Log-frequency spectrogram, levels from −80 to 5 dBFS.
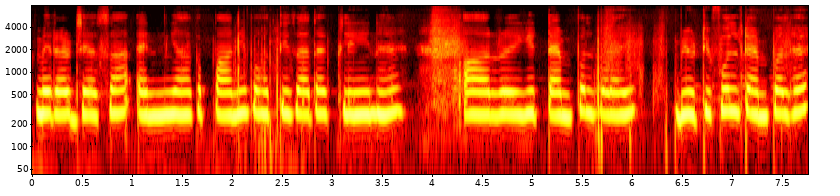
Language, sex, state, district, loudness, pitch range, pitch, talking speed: Hindi, female, Chhattisgarh, Balrampur, -15 LUFS, 270-285 Hz, 275 Hz, 155 wpm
